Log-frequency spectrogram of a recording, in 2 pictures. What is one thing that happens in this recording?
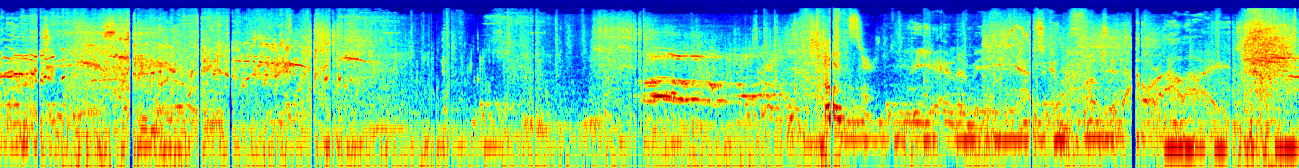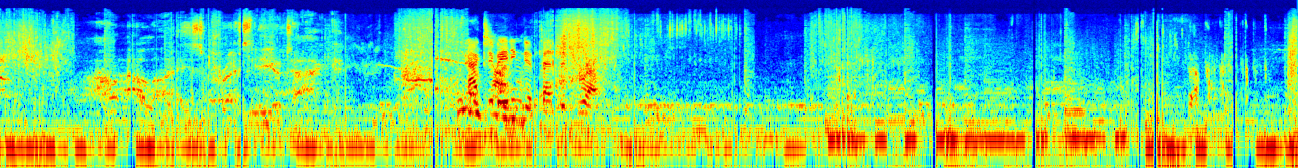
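Electronic game sound effects chirp and whoosh.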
